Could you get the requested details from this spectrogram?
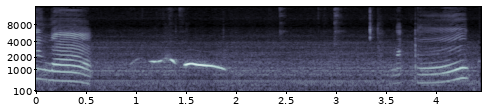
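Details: Pet parrot talking with its owner: a strong, harmonic, voice-like call, a short wavering whistle sliding downward, a pause, then another rising harmonic call.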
